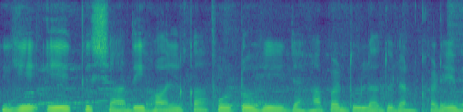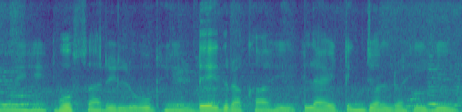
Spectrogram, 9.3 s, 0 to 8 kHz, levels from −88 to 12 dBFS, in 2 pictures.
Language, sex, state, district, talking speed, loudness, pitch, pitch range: Hindi, female, Bihar, Jamui, 155 wpm, -16 LUFS, 185 Hz, 180-195 Hz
